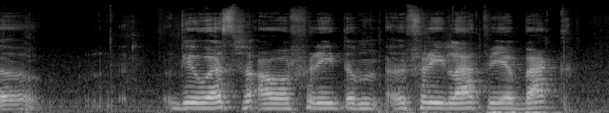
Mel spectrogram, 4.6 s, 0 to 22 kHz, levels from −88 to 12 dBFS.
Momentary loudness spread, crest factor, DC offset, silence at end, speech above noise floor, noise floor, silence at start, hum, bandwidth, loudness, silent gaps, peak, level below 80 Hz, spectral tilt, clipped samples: 10 LU; 16 dB; under 0.1%; 0.3 s; 25 dB; -47 dBFS; 0 s; none; 16 kHz; -22 LUFS; none; -8 dBFS; -42 dBFS; -5.5 dB/octave; under 0.1%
